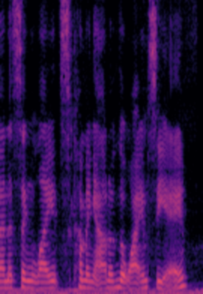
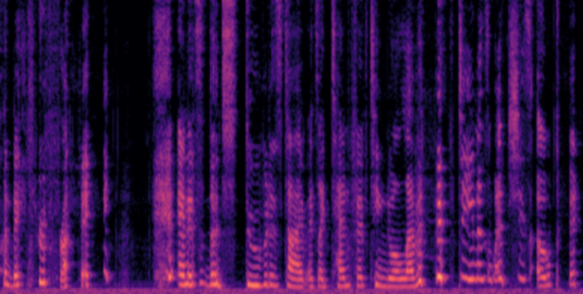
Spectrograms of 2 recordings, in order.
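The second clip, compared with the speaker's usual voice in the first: cracking up while talking; amused, high laughing voice; real laughter; 4 semitones higher, 4 dB louder than usual. Real, not acted. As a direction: push the words out through giggles. Cracking up at absurd opening hours.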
